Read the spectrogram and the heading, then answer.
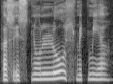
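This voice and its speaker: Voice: medium pitch, steady tone, slow, a little mellow, no echo, lightly acted. A storyteller voicing a hungry, puzzled young hedgehog who asks naive questions in a storybook.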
